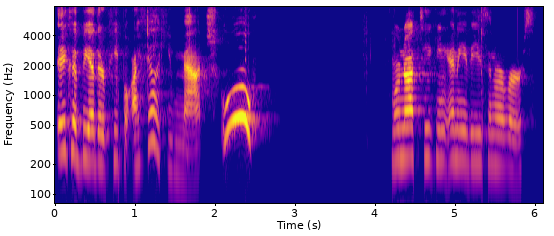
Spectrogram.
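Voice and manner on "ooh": loud, high delighted ooh; a thrilled squeal of an ooh; excited ooh. Real, not acted. Reader delighted by a tarot card.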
